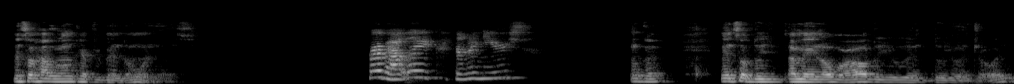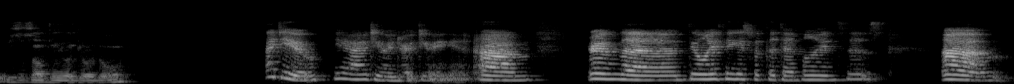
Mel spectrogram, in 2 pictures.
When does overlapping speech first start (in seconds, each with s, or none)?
none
